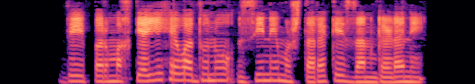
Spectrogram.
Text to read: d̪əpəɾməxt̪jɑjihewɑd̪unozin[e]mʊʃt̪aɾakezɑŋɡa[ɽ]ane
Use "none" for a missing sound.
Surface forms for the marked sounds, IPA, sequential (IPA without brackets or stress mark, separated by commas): e, ɽ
